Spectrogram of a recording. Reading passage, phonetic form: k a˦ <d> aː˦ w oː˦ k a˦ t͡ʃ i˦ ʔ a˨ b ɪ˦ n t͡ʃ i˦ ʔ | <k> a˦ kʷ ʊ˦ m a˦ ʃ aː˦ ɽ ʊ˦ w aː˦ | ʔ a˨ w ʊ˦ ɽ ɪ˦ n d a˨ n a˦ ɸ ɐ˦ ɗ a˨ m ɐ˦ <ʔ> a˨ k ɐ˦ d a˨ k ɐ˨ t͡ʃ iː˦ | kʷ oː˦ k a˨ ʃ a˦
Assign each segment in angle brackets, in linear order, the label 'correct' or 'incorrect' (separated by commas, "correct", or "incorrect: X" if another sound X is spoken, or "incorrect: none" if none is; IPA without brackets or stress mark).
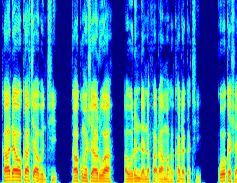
correct, correct, incorrect: k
